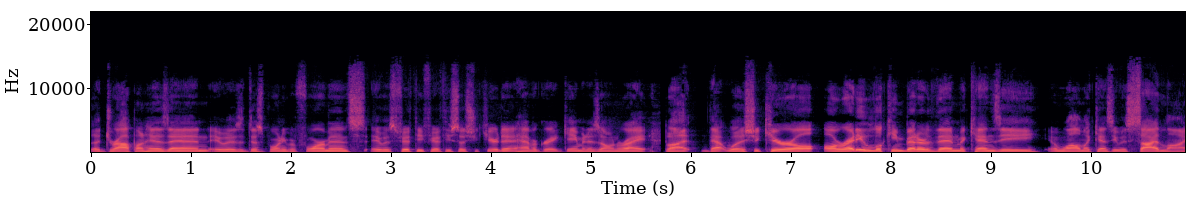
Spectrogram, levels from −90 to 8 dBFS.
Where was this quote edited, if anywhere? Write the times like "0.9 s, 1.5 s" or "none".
5.7 s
